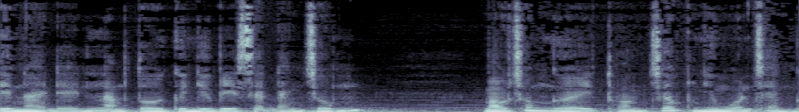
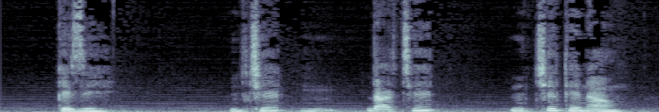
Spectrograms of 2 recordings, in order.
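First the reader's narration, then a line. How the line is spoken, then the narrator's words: Trembling question. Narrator (Vietnamese): chỉ biết run rẩy hỏi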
